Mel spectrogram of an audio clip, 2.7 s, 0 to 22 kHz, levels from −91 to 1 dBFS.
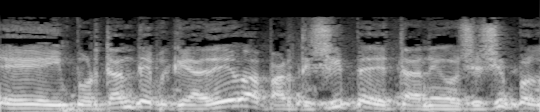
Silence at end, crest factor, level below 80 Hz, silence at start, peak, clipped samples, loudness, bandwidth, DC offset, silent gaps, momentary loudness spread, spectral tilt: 0 s; 10 dB; -34 dBFS; 0 s; -2 dBFS; under 0.1%; -11 LUFS; 12 kHz; under 0.1%; none; 2 LU; -5 dB/octave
